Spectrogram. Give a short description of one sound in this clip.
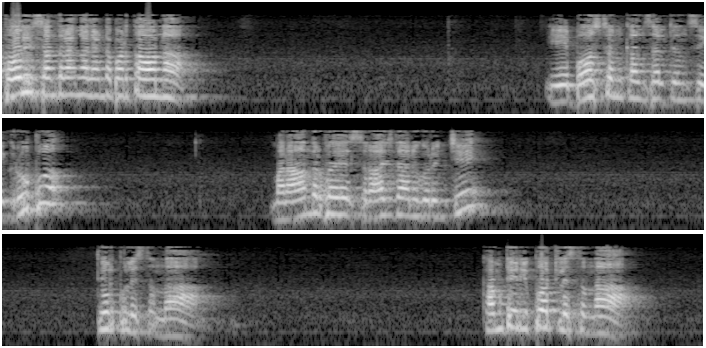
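A middle-aged man speaks into a microphone in short bursts, with pauses between them.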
